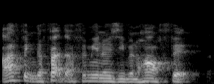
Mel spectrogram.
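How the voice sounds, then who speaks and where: A man hosting a casual football livestream, rambling and excitable, reading out chat messages. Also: medium pitch, fast, lo-fi sound. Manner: excitable, rambling, London slang. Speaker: livestream host.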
